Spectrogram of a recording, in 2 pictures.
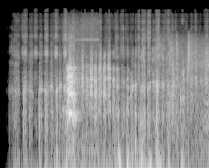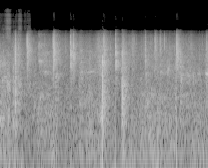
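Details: Female Beagle puppy panting while fooling around in play, which routinely ends with her mounting people; rough, breathy bursts come in quick irregular succession, with one louder huff early on and scuffling movement throughout.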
